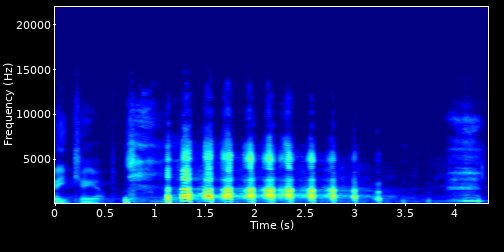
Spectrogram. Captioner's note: laughing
